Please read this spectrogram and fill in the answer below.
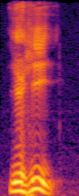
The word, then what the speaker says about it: Yehi: It is the word Yehi, Yod, He, Yod, pronounced Yehi.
